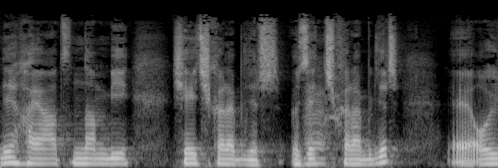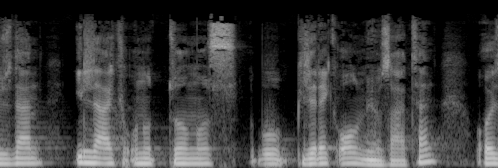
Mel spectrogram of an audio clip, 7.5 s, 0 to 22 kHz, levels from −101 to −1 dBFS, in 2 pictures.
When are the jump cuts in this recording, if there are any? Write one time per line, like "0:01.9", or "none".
none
